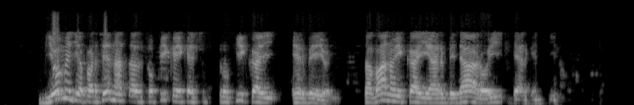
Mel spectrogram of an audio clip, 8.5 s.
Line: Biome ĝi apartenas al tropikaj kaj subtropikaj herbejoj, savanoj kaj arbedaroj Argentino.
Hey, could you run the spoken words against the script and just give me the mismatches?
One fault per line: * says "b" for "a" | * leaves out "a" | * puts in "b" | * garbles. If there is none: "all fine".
* puts in "de"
